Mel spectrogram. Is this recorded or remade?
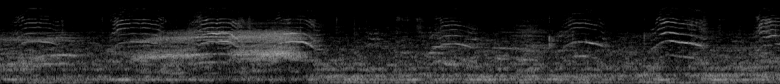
recorded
